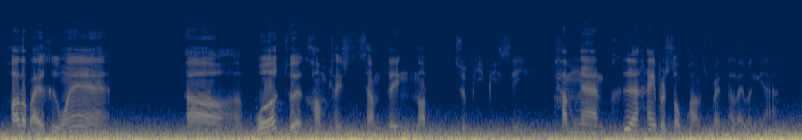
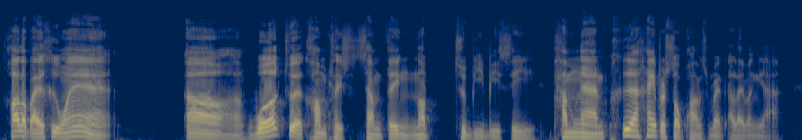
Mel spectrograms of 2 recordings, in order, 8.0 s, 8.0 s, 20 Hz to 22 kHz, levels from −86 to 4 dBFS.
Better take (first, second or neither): second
